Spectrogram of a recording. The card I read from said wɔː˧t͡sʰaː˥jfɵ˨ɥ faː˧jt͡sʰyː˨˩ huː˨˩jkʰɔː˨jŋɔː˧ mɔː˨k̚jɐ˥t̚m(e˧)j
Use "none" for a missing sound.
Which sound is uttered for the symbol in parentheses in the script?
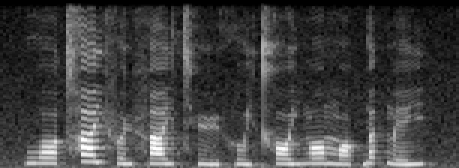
e˨˧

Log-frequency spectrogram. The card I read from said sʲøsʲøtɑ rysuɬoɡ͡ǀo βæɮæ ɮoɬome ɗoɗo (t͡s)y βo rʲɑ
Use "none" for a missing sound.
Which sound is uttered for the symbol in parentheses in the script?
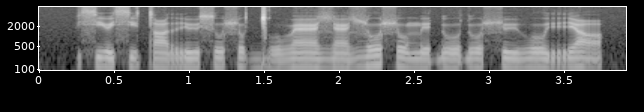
ɬ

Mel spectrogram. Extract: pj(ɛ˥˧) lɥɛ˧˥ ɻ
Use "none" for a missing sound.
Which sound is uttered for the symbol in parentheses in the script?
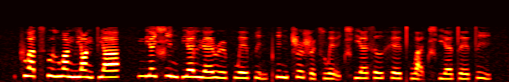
ɛ˥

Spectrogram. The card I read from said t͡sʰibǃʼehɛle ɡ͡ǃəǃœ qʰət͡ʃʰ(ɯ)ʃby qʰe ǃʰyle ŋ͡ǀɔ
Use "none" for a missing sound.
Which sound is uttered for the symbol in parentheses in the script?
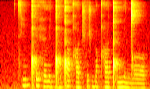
ə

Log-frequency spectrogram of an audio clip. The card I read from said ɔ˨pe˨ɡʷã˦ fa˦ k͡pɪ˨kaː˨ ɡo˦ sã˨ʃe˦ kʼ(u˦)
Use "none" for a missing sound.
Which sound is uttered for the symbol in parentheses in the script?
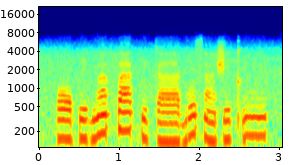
uː˦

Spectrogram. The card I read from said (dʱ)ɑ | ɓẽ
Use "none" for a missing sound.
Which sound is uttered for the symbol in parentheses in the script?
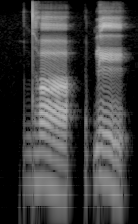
dʱ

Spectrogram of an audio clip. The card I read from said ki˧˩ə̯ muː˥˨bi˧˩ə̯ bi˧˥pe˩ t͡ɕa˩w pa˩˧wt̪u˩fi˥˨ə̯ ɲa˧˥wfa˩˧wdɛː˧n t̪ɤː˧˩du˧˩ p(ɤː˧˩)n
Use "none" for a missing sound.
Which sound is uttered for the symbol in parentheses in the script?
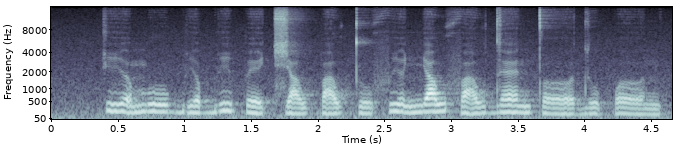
ɤː˧˩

